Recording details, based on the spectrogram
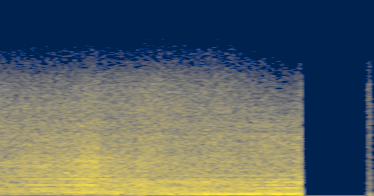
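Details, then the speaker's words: Electric fan after repair: steady, smooth motor hum with no scraping, spinning freely. Before the fix it only hummed and would not turn because the motor was tight and dry; it was oiled, keeping oil off the windings. "umiikot na siya ohan na siyang umiikot"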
